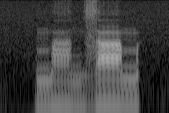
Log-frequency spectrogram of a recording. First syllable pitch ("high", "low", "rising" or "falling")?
low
